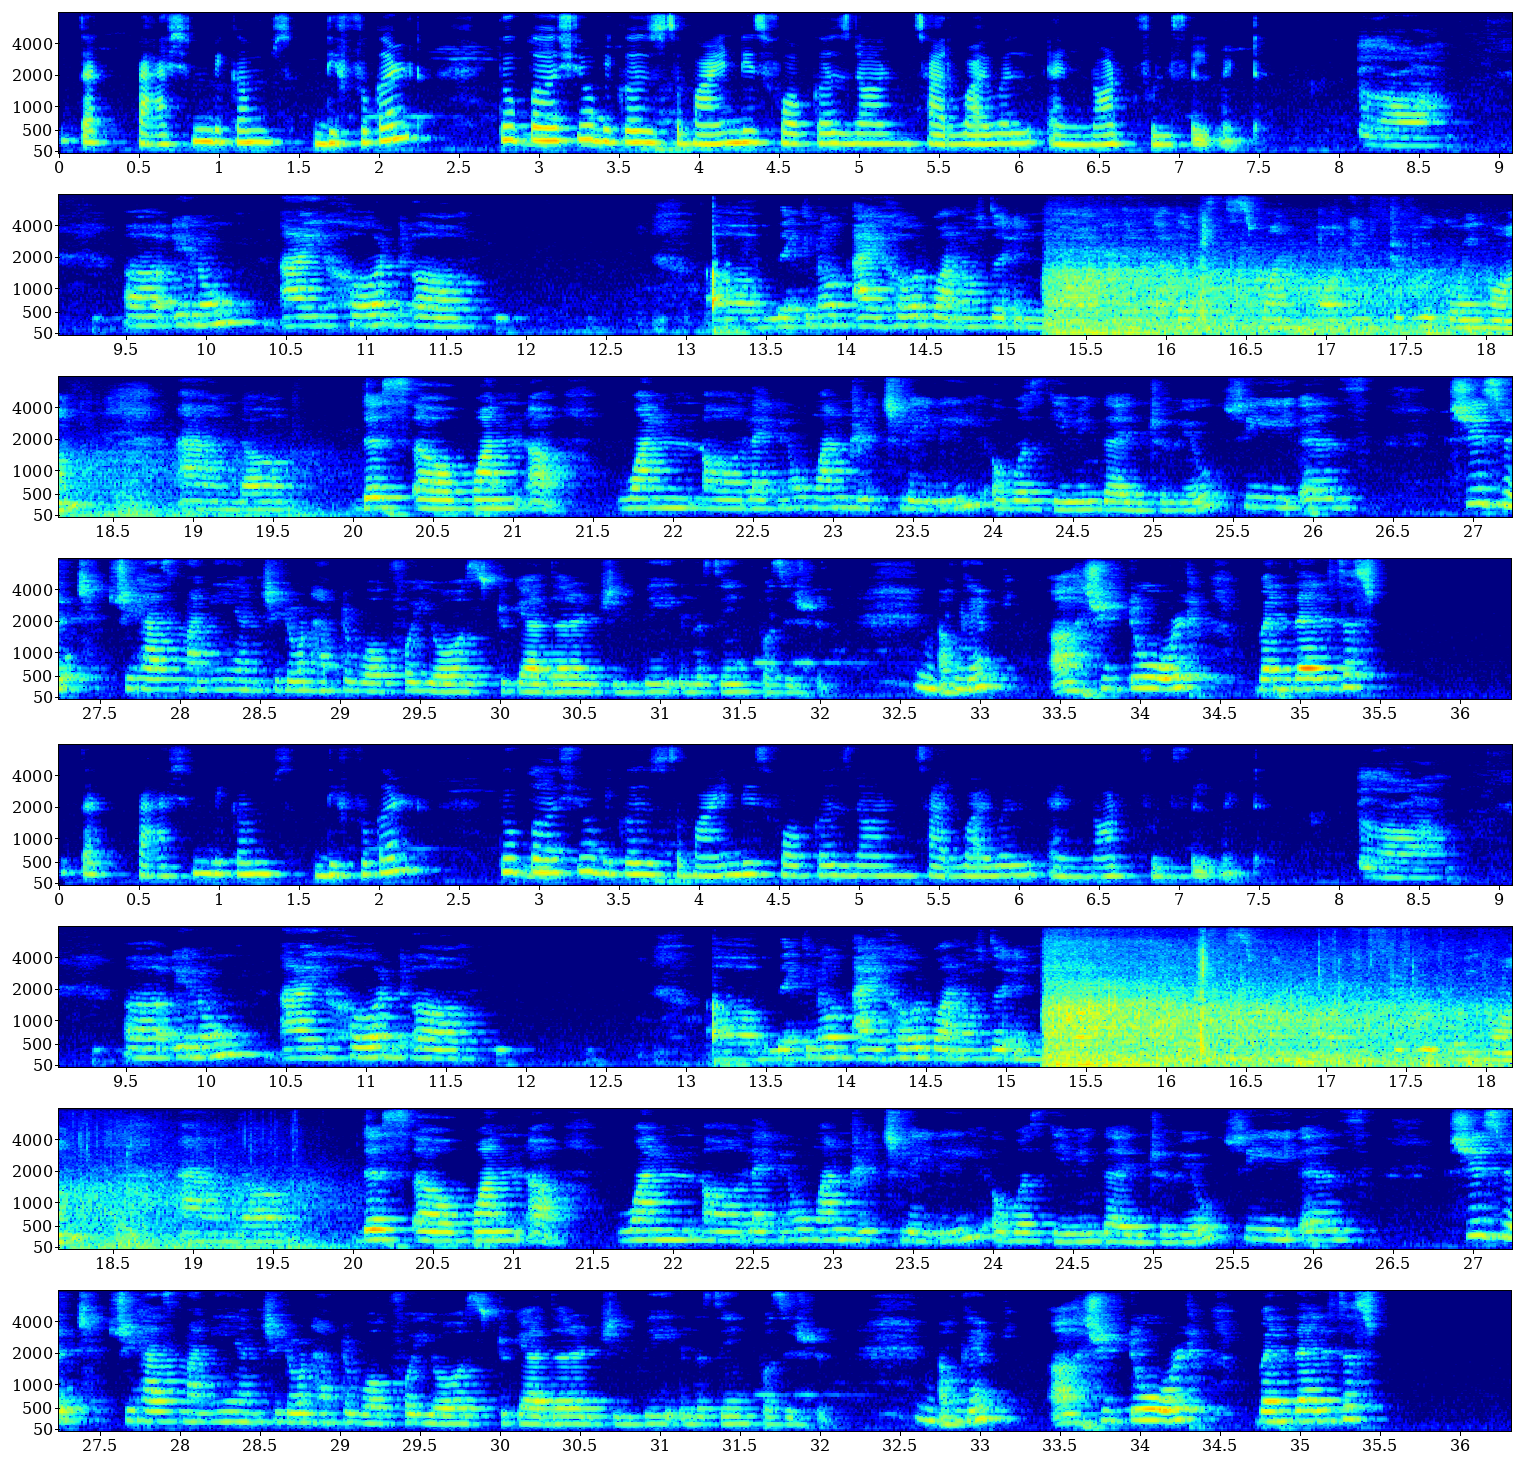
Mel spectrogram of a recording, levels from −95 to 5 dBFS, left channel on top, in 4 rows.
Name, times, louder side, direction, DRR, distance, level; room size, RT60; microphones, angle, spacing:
voice 1, 0.0-1.3 1.6-2.3 2.8-7.4 13.1-13.3 27.2-27.3 31.6-31.7 32.6-33.0, left 6 dB, 80° left, 0.3 m, -35 dB
voice 2, 8.1-8.7 9.5-11.9 12.8-19.7 20.0-26.3 26.8-32.0 32.3-35.5, equal, 10° left, 0.5 m, -38 dB
Car passing by / Traffic noise roadway noise, 15.2-19.9, right 7 dB, 85° right, 0.3 m, -34 dB
3.9 x 2.8 x 3.5 m
head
